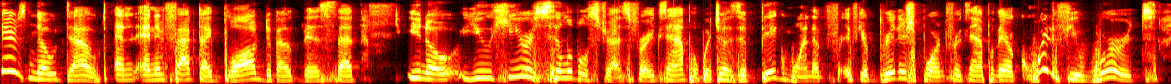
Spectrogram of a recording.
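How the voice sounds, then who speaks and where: Over noticeable background noise, a woman with a Canadian accent talks at a moderate pace with lively intonation and hardly any pauses. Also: medium pitch for a woman. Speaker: pronunciation coach. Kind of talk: interview answer.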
